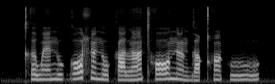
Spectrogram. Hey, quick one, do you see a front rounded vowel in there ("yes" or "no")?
yes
